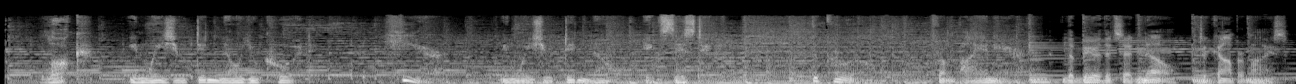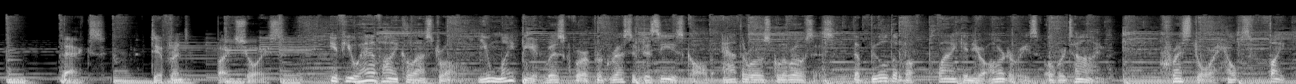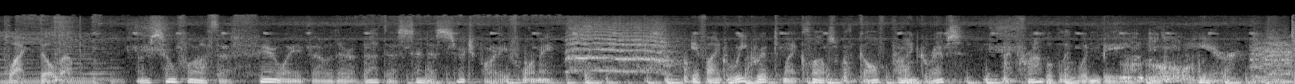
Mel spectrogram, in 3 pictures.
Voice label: male, mid30s mid40s solid

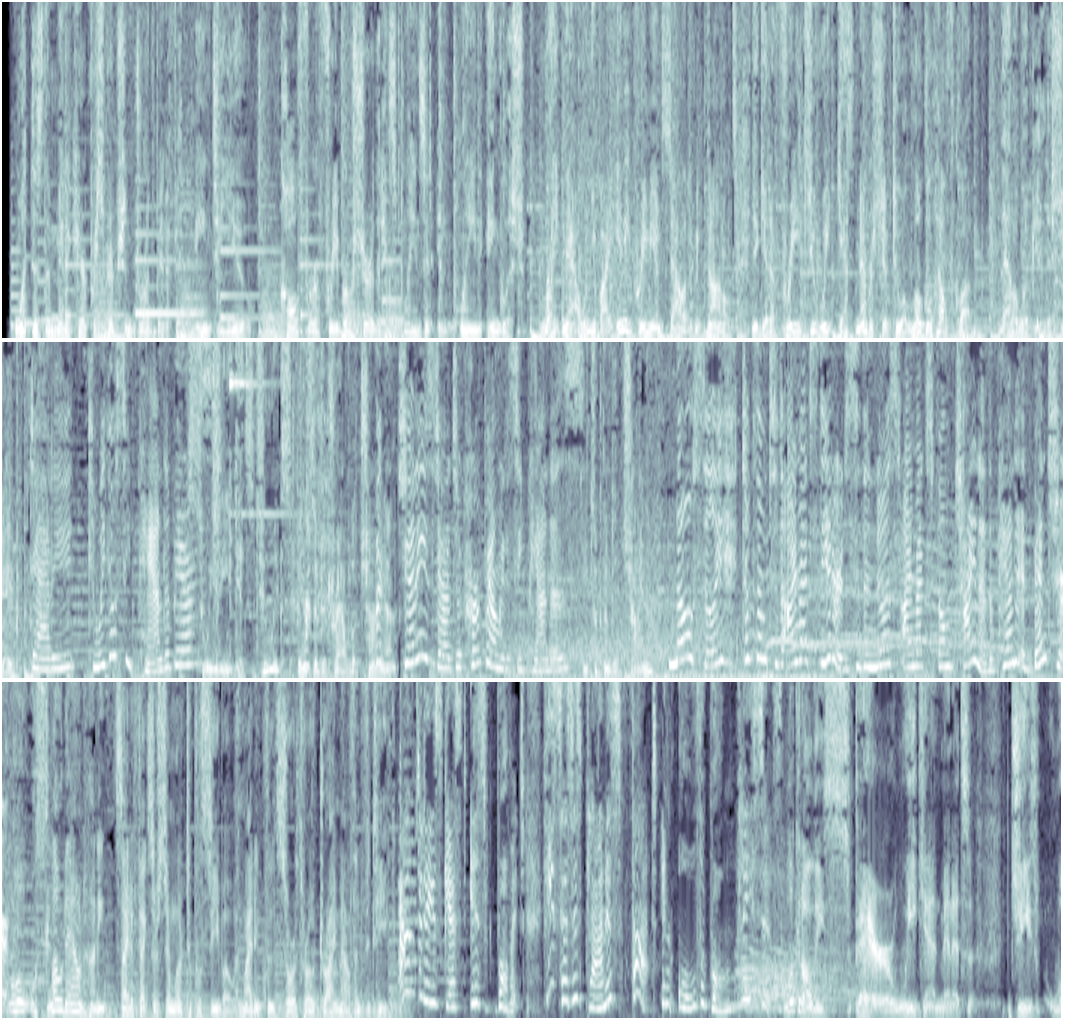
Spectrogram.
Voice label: male, mid30s mid40s warm

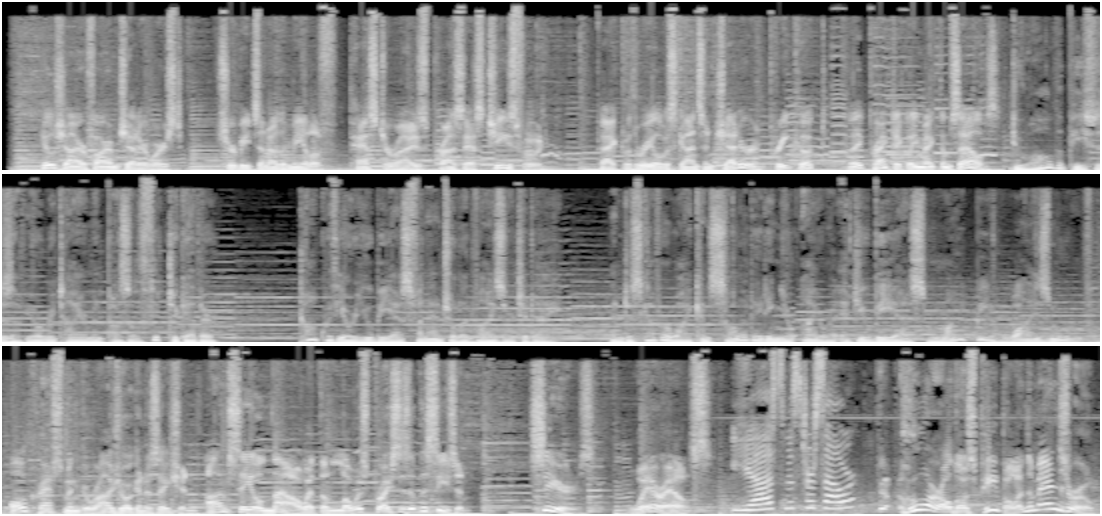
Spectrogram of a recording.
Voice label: male, natural character

